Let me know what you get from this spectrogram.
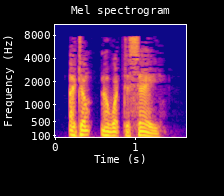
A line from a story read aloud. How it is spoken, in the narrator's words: he stammered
